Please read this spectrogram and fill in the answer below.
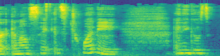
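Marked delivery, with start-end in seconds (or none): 0.5-1.2 twenty said American, soft t, /twɛni/; plain American twenty; American accent. Retold or imitated. Mom telling son the number, American. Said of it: "American English ... I'm gonna say twenty".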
